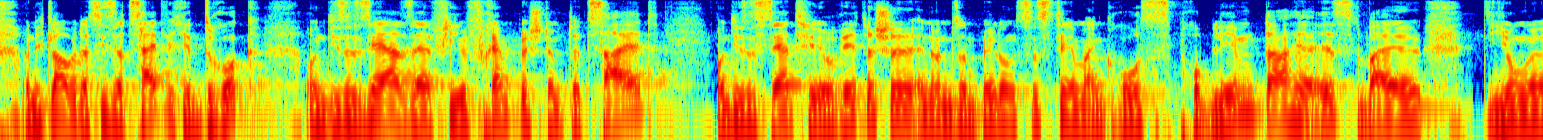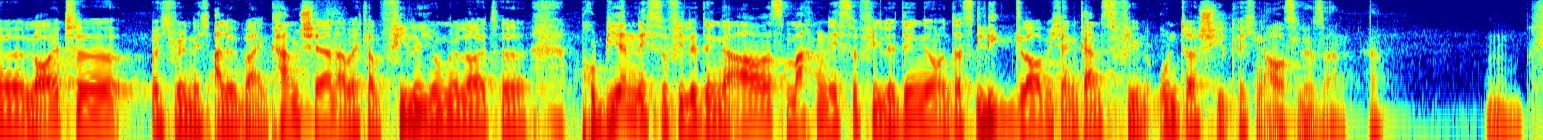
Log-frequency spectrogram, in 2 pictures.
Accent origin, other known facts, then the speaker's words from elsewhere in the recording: Germany; bei uns in Deutschland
